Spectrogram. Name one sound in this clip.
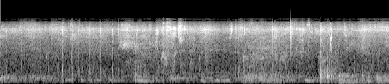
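A man chants in a low voice in an echoing hall.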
